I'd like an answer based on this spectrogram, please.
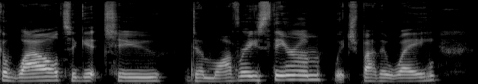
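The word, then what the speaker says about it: de Moivre: look up the pronunciation, and it's DeMoivre, M-O-I, DeMoivre's theorem.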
